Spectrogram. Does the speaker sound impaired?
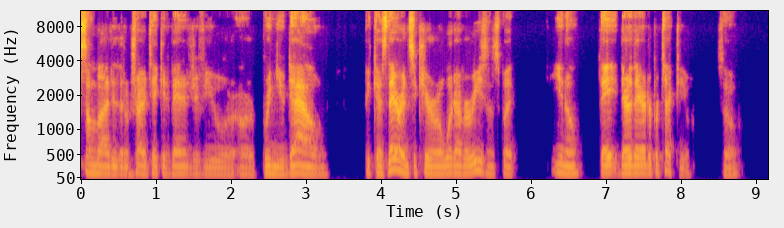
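No.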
